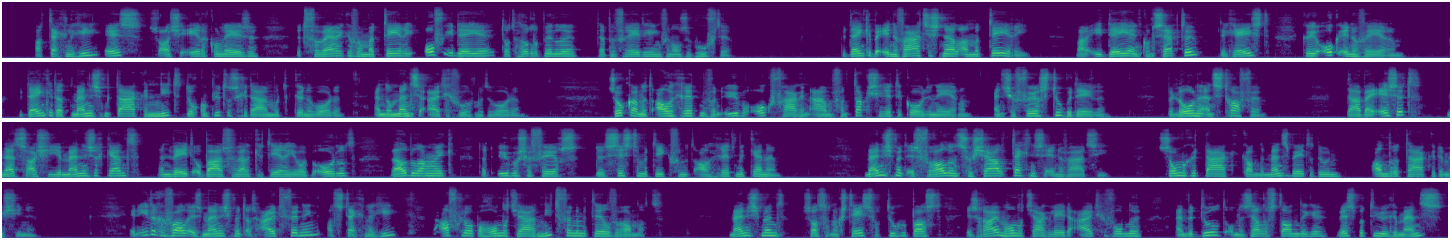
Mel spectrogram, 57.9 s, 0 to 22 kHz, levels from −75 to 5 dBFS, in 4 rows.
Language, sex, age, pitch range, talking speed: Dutch, male, 40-59, 130-170 Hz, 160 wpm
